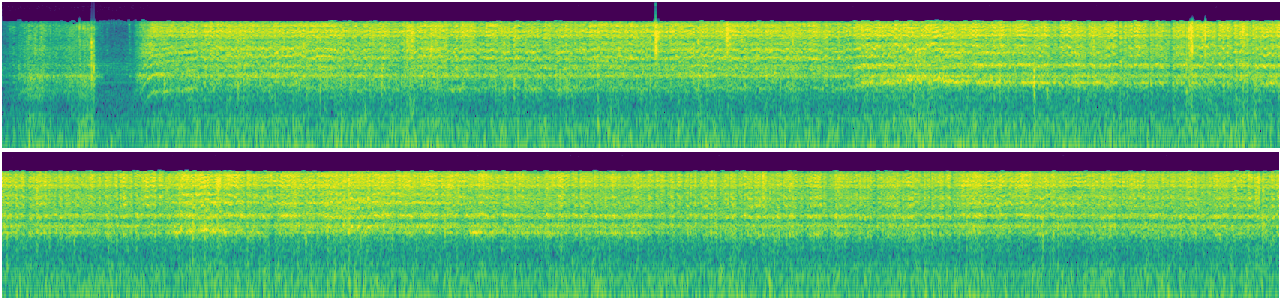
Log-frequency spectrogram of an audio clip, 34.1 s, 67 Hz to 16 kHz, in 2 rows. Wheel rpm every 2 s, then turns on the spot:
40, 160, 160, 160, 170, 170, 200, 200, 200, 200, 200, 200, 210, 200, 200, 200, 200.
none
